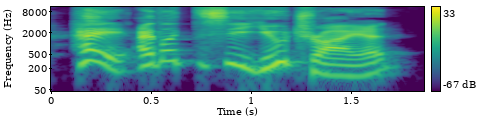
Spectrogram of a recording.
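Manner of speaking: high, defensive retort; defensive challenge. Acted. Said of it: "He goes".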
